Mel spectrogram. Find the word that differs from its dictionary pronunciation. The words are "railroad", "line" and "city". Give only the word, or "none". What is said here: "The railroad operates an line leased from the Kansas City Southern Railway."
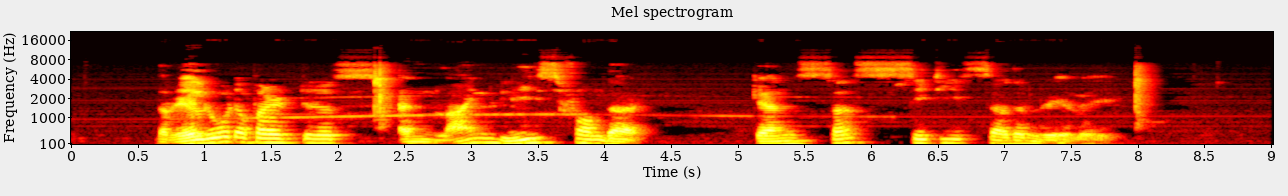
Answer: none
